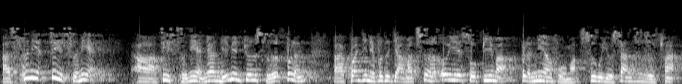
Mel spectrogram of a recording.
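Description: A man's voice: high voice, expressive, normal speed. A man, a Buddhist monk, giving a chatty, repetitive dharma talk full of rhetorical questions. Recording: echoey hall, dull lo-fi sound.

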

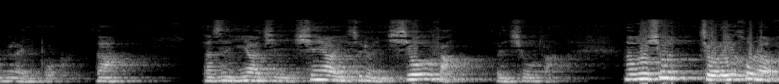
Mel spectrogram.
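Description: Male Buddhist teacher with a high, warm voice, emphatic with rhetorical questions; roomy, lo-fi sound. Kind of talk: dharma talk. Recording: echoey, dull lo-fi recording.

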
